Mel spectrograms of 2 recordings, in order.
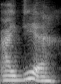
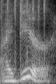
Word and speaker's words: idea: idea we can do idea there you go yeah and sometimes you hear idear so you know that they're adding an ER to it and then we have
